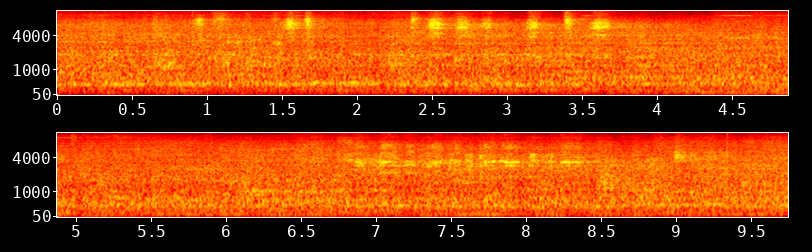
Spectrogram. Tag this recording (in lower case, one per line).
speech
radio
